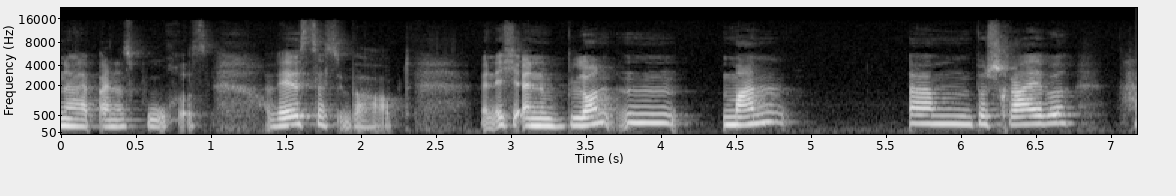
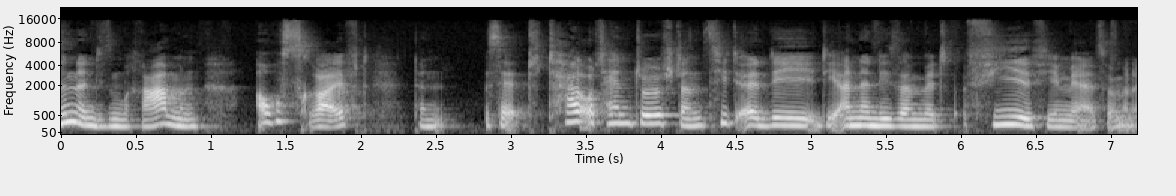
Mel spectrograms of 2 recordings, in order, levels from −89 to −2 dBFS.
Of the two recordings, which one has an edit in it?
first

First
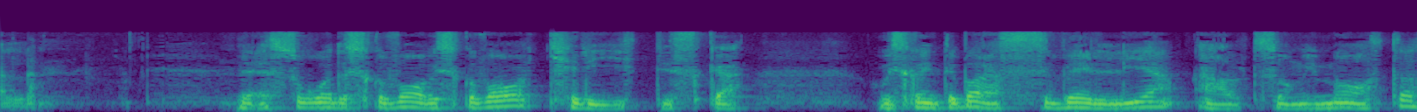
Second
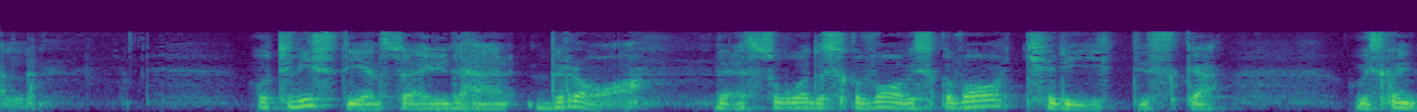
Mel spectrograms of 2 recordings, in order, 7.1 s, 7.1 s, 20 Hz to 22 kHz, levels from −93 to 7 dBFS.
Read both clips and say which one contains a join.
first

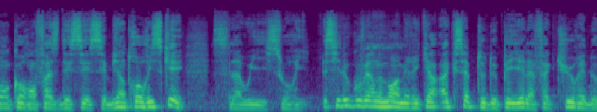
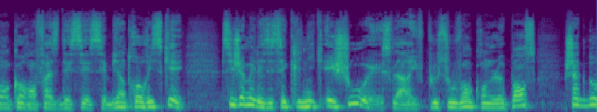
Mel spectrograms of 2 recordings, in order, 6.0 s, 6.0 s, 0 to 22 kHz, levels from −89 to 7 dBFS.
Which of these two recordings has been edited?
first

